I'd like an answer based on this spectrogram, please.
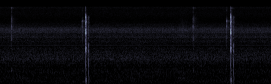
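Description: Computer mouse clicking: two louder clicks about three seconds apart, with a couple of fainter ones, over a faint steady hiss.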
